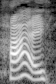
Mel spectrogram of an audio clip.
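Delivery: Hi said loud and clear with long I; modelled word. Shown as a demonstration. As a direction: stretch the long I in Hi. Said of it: "H I. Long I sound".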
